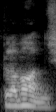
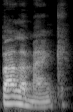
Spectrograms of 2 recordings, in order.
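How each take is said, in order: First: The name is said the French way. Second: The name is read as it is spelled. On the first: The speaker calls it right. "I didn't realise it was Blancmange because it doesn't read how it's spelled" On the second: The speaker calls it wrong. "I always thought they were called Balamanque by the way it's written"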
